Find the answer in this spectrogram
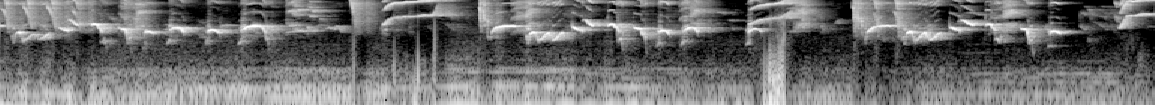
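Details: Oriental magpie-robin mimicking house sparrow chirping for use in tutoring other birds: busy bursts of quick, bright chirps and rising notes, broken by brief gaps and one sharp click.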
